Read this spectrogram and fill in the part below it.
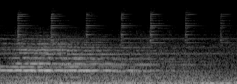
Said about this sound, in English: An 1898 train crash that killed two men behind where the brewery is now, for example. Brewers say they can sometimes hear a train rumbling and screaming at the time of day the accident happened.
